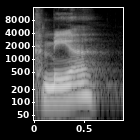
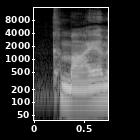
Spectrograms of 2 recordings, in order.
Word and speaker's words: Kamiah: i think it's pronounced camilla K A M I A H. Kamaya, maybe.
